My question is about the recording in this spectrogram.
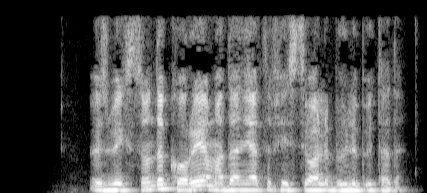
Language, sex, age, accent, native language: Uzbek, male, 18-24, Buxoro, Uzbek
